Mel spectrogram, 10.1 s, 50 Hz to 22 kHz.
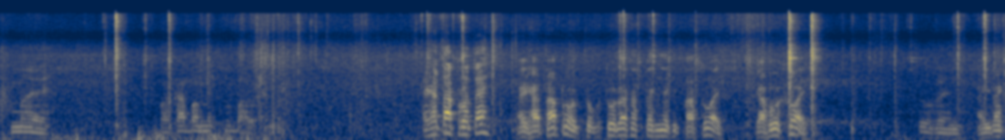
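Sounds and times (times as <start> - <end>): machete cutting wicker stems: 6.1 - 10.0.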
